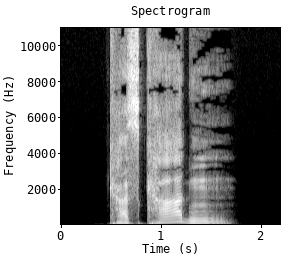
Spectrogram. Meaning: plural of Kaskade
- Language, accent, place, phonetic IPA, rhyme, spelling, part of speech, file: German, Germany, Berlin, [kasˈkaːdn̩], -aːdn̩, Kaskaden, noun, De-Kaskaden.ogg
